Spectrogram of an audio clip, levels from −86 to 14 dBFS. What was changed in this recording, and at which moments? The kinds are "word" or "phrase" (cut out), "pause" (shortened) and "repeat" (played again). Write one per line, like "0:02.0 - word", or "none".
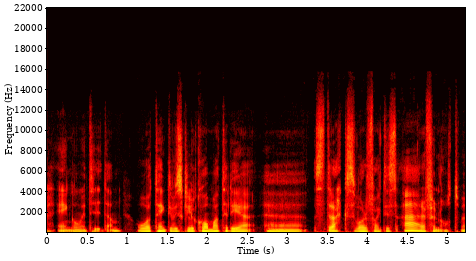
0:00.9 - pause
